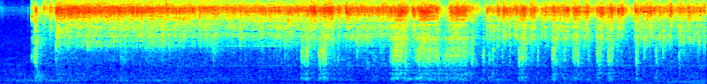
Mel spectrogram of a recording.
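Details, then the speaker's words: Household water pump after repair for weak, air-sucking flow: a strong, steady gush from the tap with no sputtering. Pumping normally, fairly strong. "Hai Dear ngangkat oke suaranya jenis suaranya juga sudah beda ya ini terdengar air keluar"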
